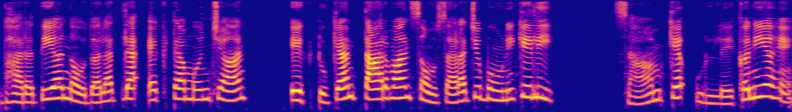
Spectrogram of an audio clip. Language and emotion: Goan Konkani, surprised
